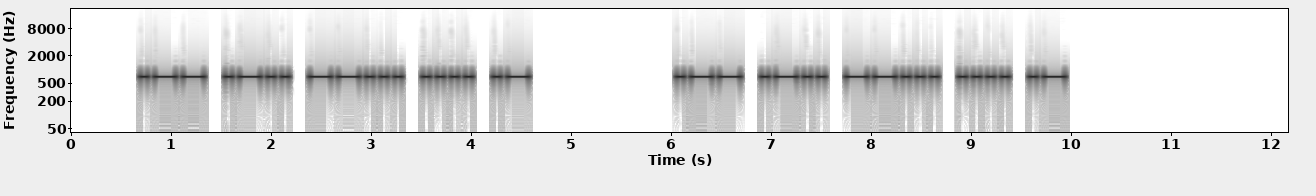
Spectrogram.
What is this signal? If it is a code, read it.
Morse code, heard as a keyed tone, about 17 wpm, 700 Hz. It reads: WL7HA WL7HA
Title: USA Call Signs - 5 Characters - Repeated 2x - 17wpm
